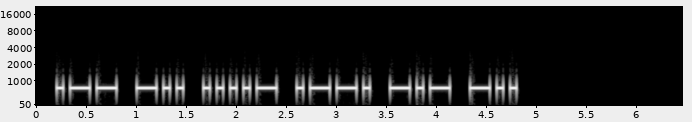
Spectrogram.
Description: Morse code, heard as a keyed tone, about 18 wpm, 700 Hz. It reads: WD4PKD
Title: Speed Racing - USA Call Signs 15wpm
